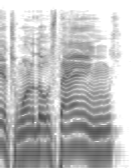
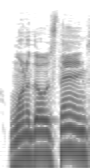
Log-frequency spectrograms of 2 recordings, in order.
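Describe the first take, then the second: First: Drawn-out "things" with an A vowel, thangs. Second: Said in the usual way. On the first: Shown as a demonstration. Streamer shrugging off a busy day, "things" said as "thangs". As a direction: stretch "things" into a slow "thangs". Says it as thangs, then normally.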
